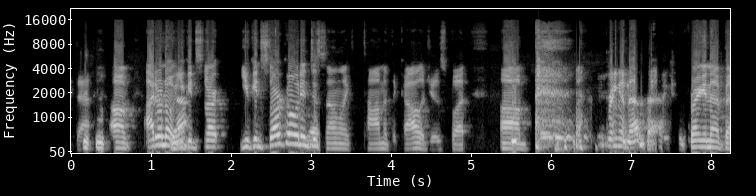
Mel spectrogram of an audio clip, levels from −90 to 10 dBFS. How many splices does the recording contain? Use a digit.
2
